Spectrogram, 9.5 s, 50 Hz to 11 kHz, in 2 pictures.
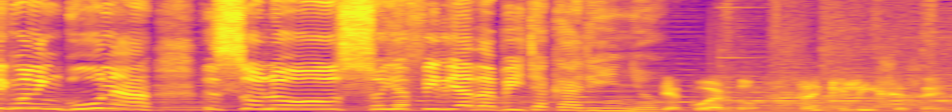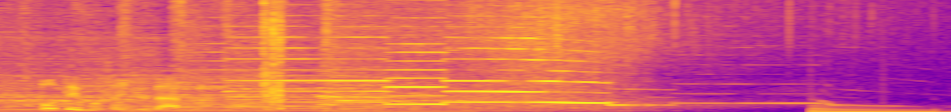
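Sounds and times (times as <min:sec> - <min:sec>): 
speech: 0:00.0 - 0:06.4
ambulance siren: 0:04.4 - 0:09.4.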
